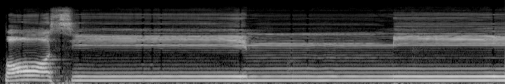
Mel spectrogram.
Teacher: nun nak berjumpa dengan mim. Maka dia kena dengung sebanyak 2 harakat. Jadi mim ni pula dekat tengah-tengah dia ada ya mat, maka dia kena jadi 6 harakat juga.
